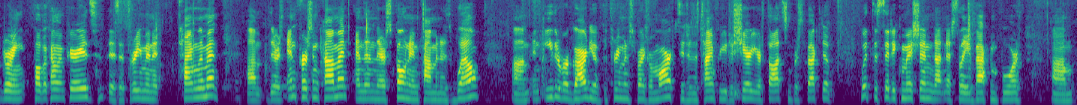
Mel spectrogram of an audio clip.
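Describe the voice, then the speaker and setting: A man's voice: fairly high pitch, sharp tone, slight background noise. A man chairing a public meeting with formal welcomes and procedural announcements, speaking through a face mask. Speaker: mayor chairing a city commission meeting.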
